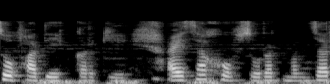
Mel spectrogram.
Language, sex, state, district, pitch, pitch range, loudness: Hindi, female, Punjab, Kapurthala, 190 Hz, 180-195 Hz, -19 LUFS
